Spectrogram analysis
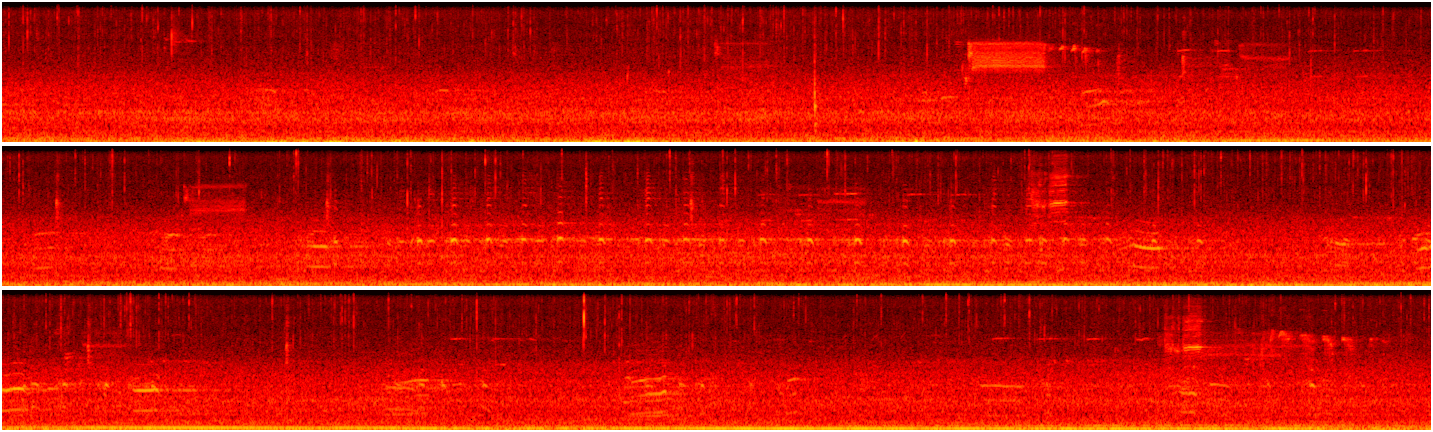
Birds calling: Common Grackle (Quiscalus quiscula), Canada Goose (Branta canadensis), Red-winged Blackbird (Agelaius phoeniceus), Blue Jay (Cyanocitta cristata)

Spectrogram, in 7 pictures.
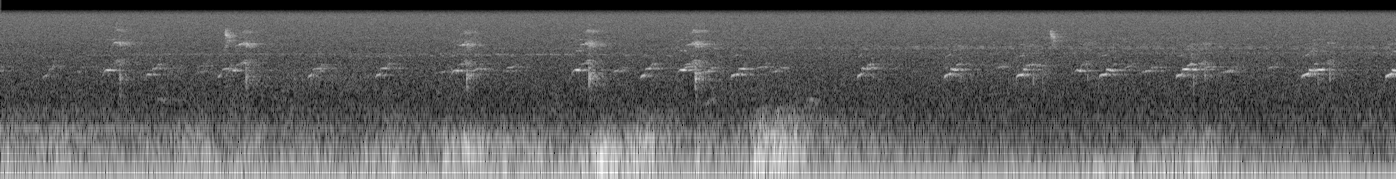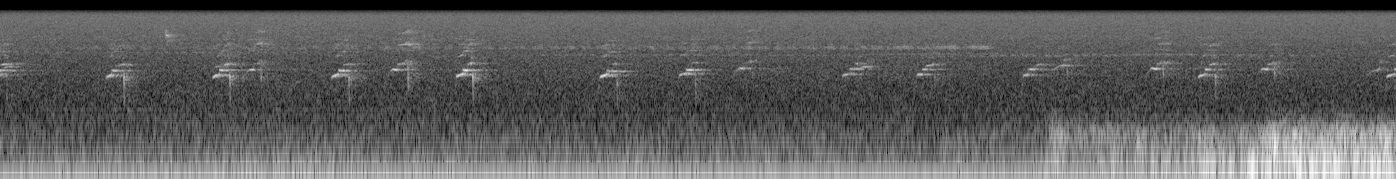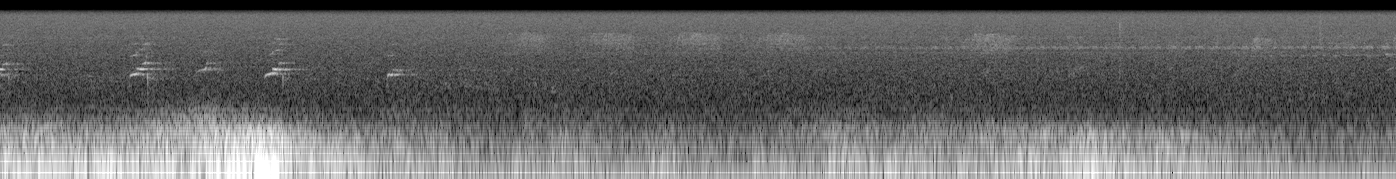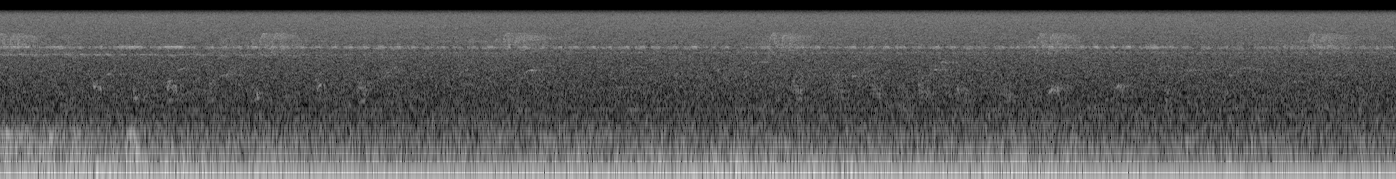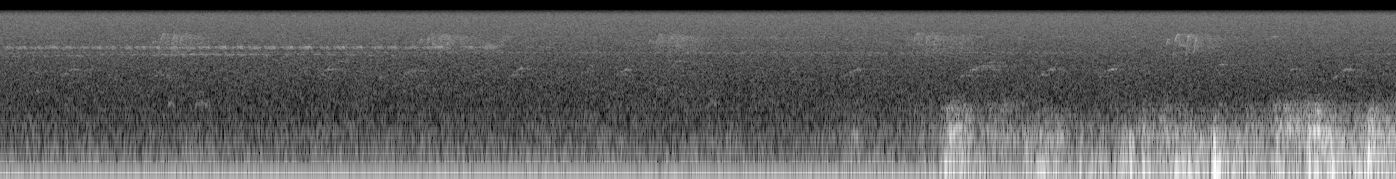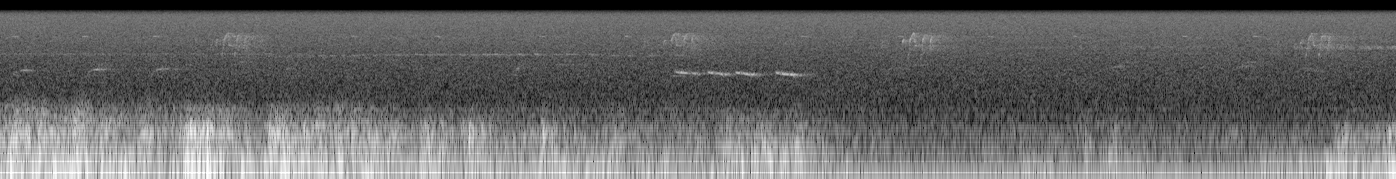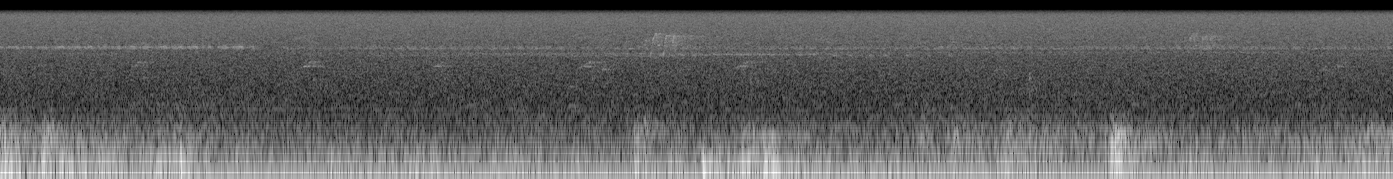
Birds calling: Gray-headed Chachalaca (Ortalis cinereiceps), Long-tailed Manakin (Chiroxiphia linearis), Rufous-capped Warbler (Basileuterus rufifrons), Cabanis's Wren (Cantorchilus modestus)

